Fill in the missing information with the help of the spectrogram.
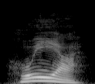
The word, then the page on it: hoia: Pinzgauer Mundart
